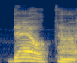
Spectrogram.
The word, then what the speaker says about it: Delta: Como eu falei para vocês, no inglês, a sílaba tônica, na maioria das palavras, está no começo. Então vai ficar delta, delta, né? Vai ter um, vai ter uma subida e uma caída pro final, né?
